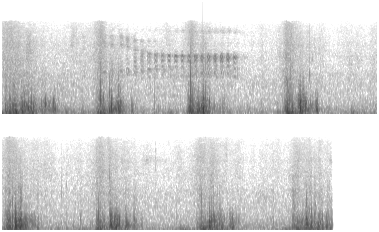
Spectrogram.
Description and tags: Shaking towel
OWI, towel shaking, wind, Big bird flying, flapping wings, cleaning towel, drying towel, sounds effect, dry wings, flapping sounds, flapping noises
effect, flapping, wind, Wings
